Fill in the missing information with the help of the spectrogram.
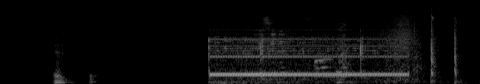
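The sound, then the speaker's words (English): A phone call to a random person from Springfield: a steady, mid-pitched electronic hum holds for about two seconds, with a couple of brief sounds before it and short clicks right after it cuts off. “Okay, we are calling a random person from Springfield.”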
